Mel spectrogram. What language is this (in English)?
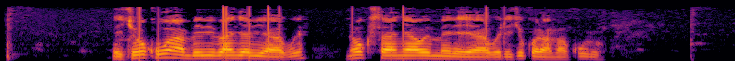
Ganda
